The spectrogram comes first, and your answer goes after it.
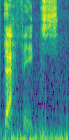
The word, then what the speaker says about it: DAFCS: as dafs or DFCS dafcs pronounced daix now greatly enhancing handling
